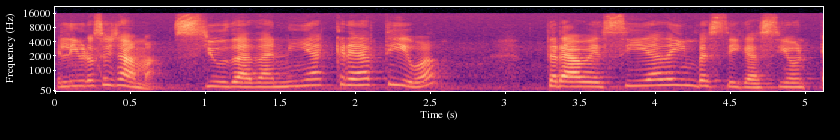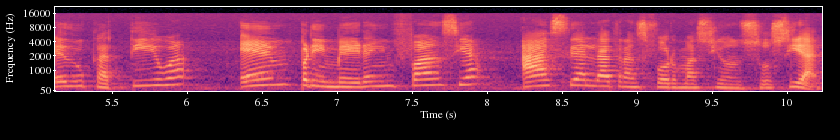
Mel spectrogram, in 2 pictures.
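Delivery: said slowly, spaced out with pauses.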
